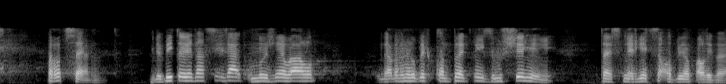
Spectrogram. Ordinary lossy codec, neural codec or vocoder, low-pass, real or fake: none; codec, 16 kHz in and 24 kHz out, 0.6 kbps, FireRedTTS-2 codec; 5.4 kHz; fake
